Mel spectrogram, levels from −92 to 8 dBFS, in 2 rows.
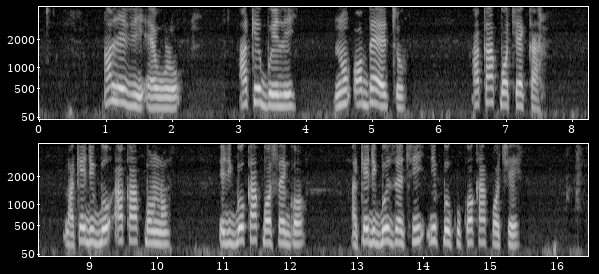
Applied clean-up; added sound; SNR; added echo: none; none; none; none.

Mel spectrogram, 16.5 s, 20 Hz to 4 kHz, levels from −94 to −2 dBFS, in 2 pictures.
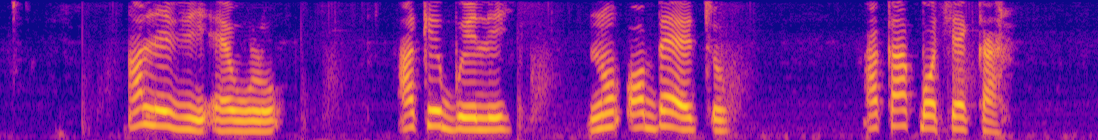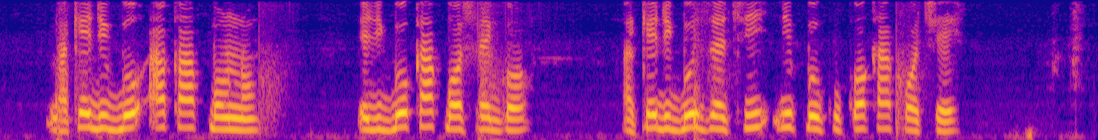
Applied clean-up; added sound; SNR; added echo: neural separator model SepFormer DNS4.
